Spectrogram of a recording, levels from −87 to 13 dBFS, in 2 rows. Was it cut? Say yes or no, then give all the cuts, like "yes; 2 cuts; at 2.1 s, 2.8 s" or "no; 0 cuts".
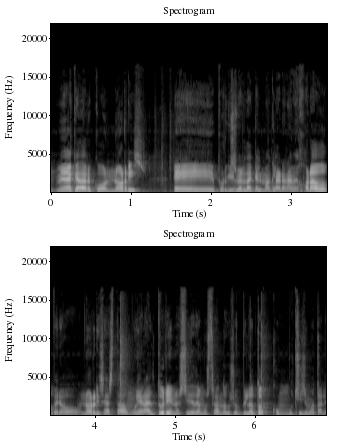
yes; 1 cut; at 2.3 s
